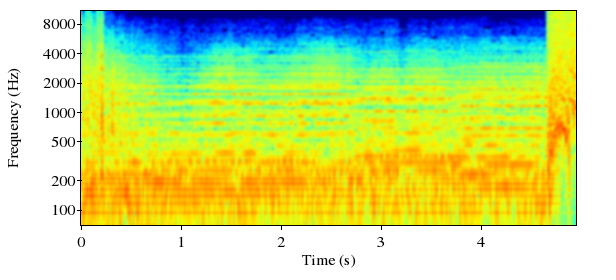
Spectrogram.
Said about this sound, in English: As the sun set over Washington Monday, President Bush's coffin arrived at the Capitol. A hero's welcome heralded by cannons and a 21-gun salute.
